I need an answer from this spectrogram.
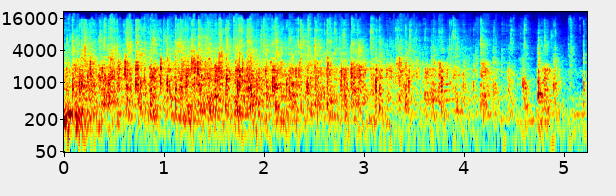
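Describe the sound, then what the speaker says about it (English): Sustained applause from an audience at a candidates night meeting, dense steady clapping throughout that slowly thins toward the end, with no voices on top. "let's give a big round of applause for everybody in front."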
